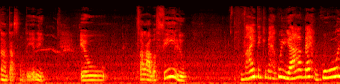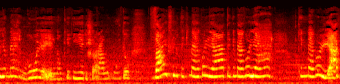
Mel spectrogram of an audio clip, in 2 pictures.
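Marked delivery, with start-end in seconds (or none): 3.1-7.7 anxious mom urging her son to dive; urgent pushing. Retold or imitated. 9.8-13.6 much higher, louder repeated command; escalating, desperate push; frantic mother at swimming lesson repeating orders; frantic urging. Retold or imitated. Pressing crying son harder.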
